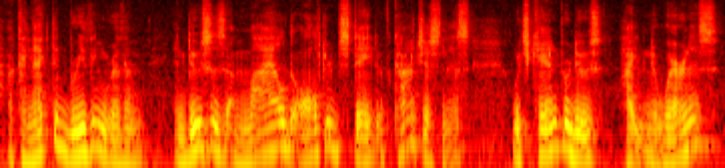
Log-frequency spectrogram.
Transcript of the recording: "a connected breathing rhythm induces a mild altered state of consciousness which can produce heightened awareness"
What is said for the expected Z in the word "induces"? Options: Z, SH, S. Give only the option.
Z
